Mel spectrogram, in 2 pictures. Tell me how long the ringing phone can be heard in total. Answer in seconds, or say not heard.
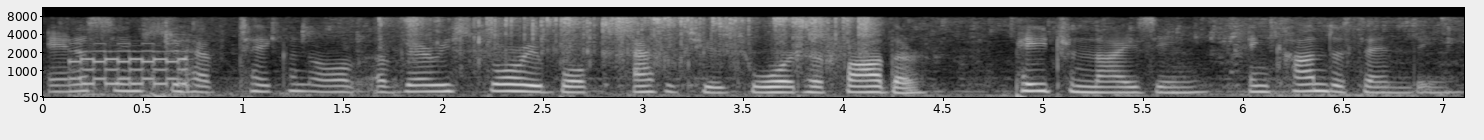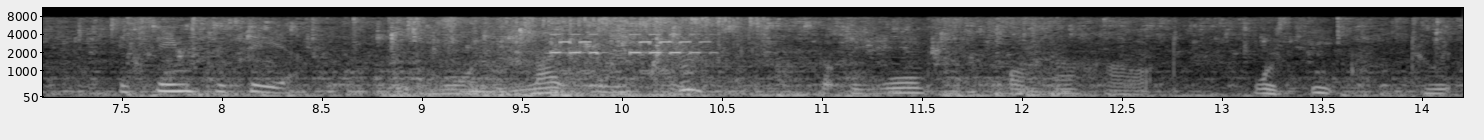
2 s.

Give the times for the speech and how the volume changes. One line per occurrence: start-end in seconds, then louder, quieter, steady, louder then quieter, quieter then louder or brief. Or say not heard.
0.0-14.1 quieter.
